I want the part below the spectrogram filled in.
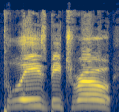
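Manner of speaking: very slow "please be true", stretching every word; drawn-out plea. Real, not acted. Streamer pleading that the rumor is true, drawn out slowly. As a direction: beg it out long and slow.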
